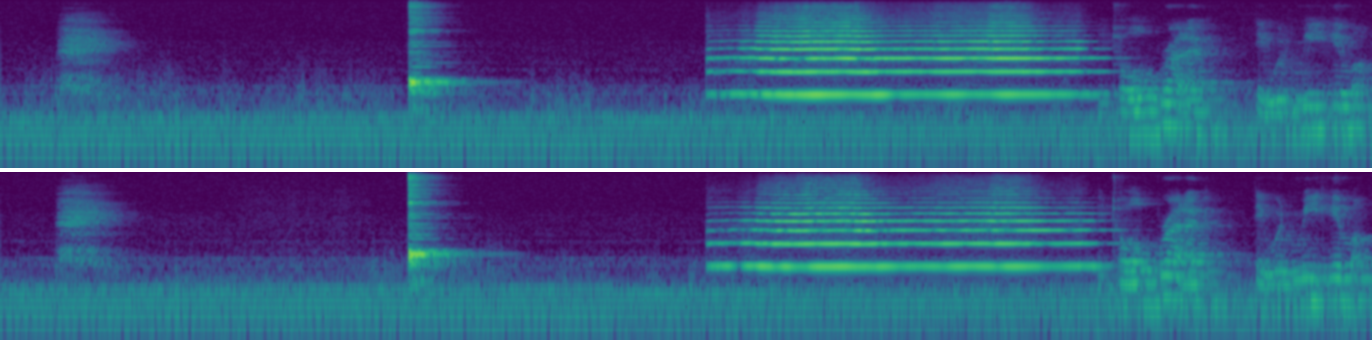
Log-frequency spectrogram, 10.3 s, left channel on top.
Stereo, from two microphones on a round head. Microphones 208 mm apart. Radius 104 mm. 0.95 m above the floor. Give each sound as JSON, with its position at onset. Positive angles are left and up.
{"t": 0.4, "sound": "whispering", "side_deg": -55, "distance_m": 2.5}
{"t": 3.1, "sound": "a cowbell", "side_deg": -85, "distance_m": 0.9}
{"t": 5.3, "sound": "a trumpet", "side_deg": 25, "distance_m": 1.2}
{"t": 8.2, "sound": "a man speaking", "side_deg": -55, "distance_m": 1.6}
